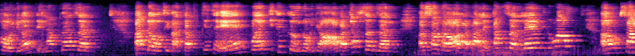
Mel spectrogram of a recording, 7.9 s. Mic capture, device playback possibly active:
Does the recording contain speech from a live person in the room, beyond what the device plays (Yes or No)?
No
